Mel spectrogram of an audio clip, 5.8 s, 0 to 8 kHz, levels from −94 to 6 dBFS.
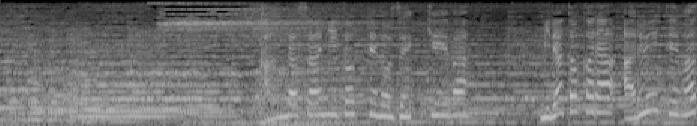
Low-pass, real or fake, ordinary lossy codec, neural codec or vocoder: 7.2 kHz; real; none; none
